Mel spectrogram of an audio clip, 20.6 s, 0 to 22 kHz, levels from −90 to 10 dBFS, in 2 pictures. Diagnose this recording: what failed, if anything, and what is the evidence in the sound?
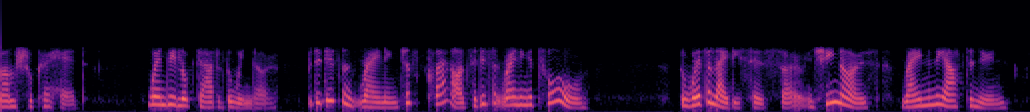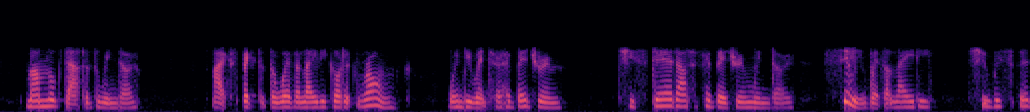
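Codec stage: AMR narrowband mobile codec throughout. The speech is confined to a 300 Hz to 3.6 kHz line band, and the voice is plainly buzzy and synthetic, from the codec's frame-by-frame vocal-tract model at a low mode, which fits about 7.4 kbps.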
